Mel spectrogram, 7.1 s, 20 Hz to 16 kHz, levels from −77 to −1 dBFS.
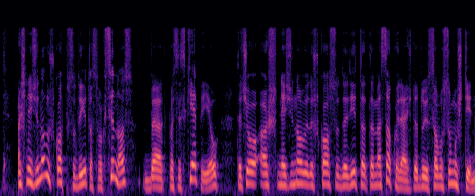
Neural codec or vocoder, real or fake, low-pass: vocoder, 22.05 kHz, 80 mel bands, WaveNeXt; fake; 9.9 kHz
